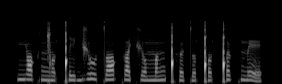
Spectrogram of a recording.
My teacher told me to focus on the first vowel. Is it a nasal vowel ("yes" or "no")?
no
